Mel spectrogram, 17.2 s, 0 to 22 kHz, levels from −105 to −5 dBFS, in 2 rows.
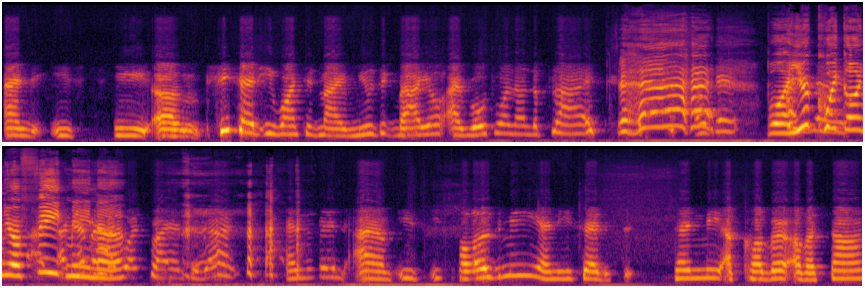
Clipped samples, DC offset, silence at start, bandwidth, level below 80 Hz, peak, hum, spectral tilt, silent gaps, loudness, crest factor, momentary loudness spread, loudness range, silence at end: under 0.1%; under 0.1%; 0 s; 18.5 kHz; -54 dBFS; -4 dBFS; none; -4 dB/octave; none; -25 LUFS; 22 dB; 16 LU; 9 LU; 0 s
